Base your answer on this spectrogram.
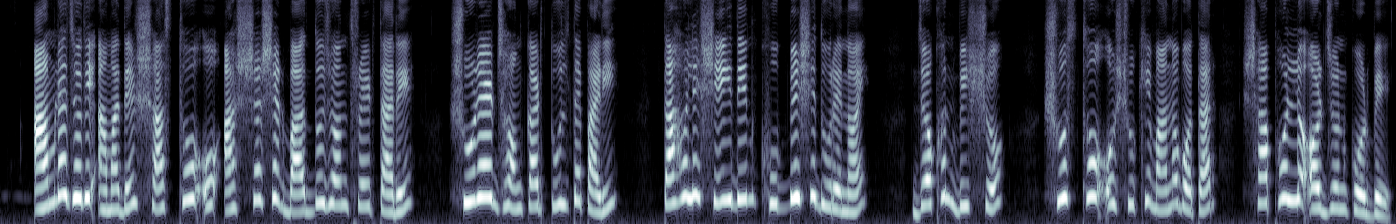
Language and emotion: Bengali, neutral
